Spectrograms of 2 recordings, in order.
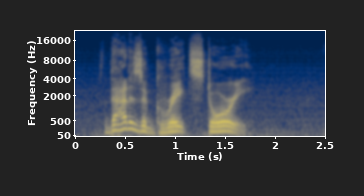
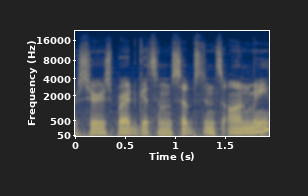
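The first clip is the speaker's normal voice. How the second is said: normal talking voice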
